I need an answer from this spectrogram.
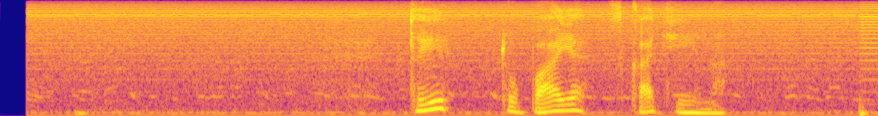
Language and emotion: Russian, neutral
